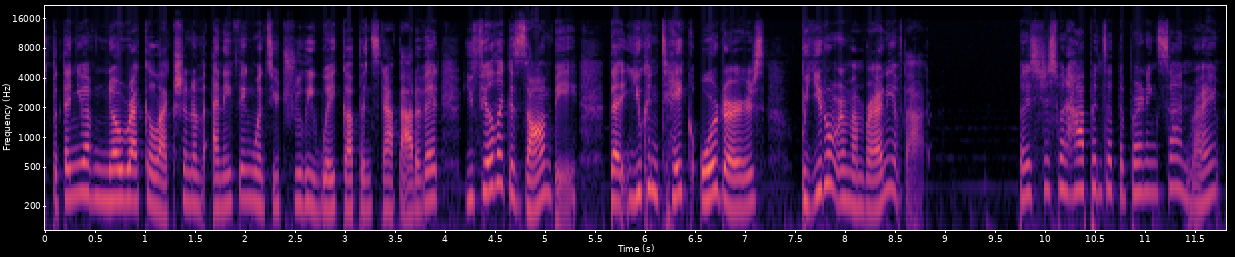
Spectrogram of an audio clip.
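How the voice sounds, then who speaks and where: A woman's voice: a little high, no room sound. A woman casually recounting a true crime case, talking conversationally and slipping into voices when she quotes people.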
